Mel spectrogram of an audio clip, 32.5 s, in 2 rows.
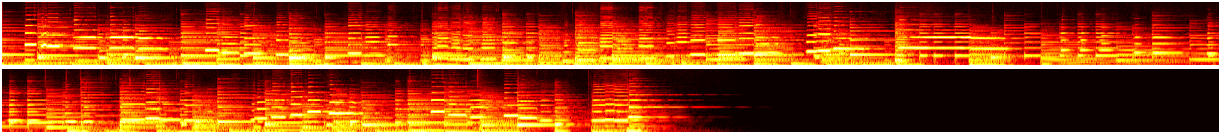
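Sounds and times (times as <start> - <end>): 
instrumental music: 0.0 - 25.8.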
